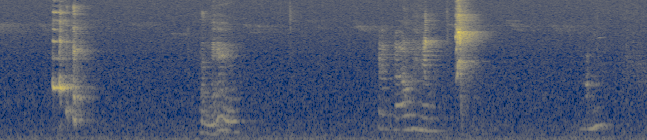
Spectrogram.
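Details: African grey parrot saying "good morning", with short speech-like syllables spaced over several seconds, one sharp high squeak, and a quiet room behind.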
